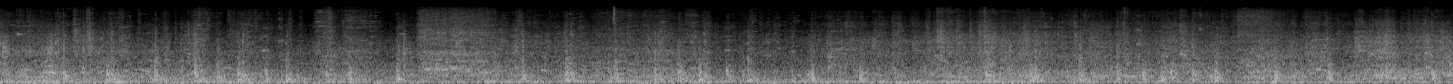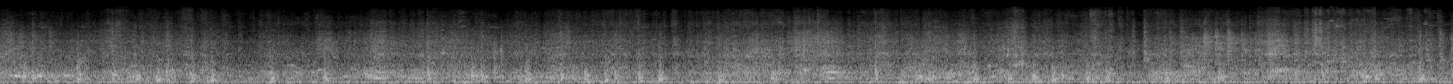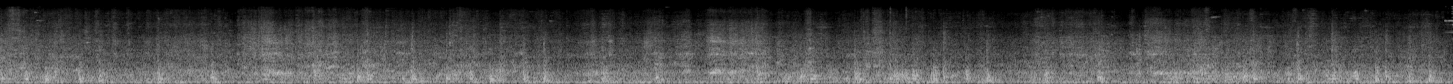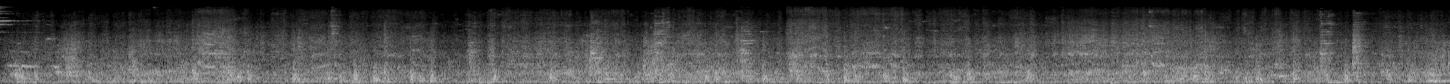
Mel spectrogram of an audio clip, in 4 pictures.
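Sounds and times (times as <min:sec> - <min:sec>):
steel wheels rumbling on rail: 0:00.0 - 0:58.0
wheels clicking over rail joints: 0:00.0 - 0:58.0.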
